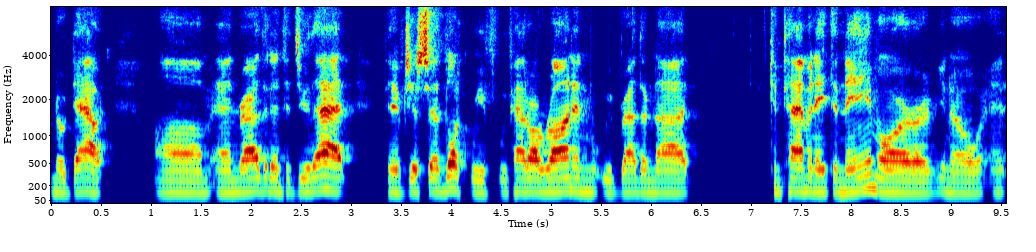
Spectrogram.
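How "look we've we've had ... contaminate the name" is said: usual speaking voice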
